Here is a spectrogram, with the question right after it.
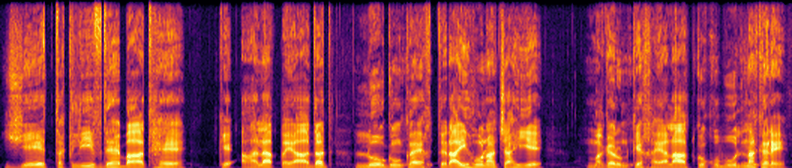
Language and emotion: Urdu, angry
